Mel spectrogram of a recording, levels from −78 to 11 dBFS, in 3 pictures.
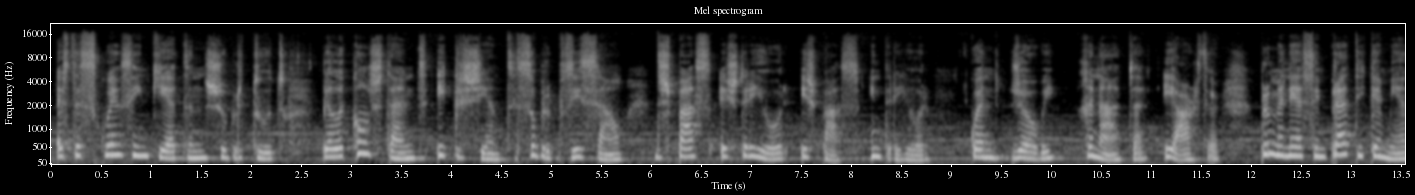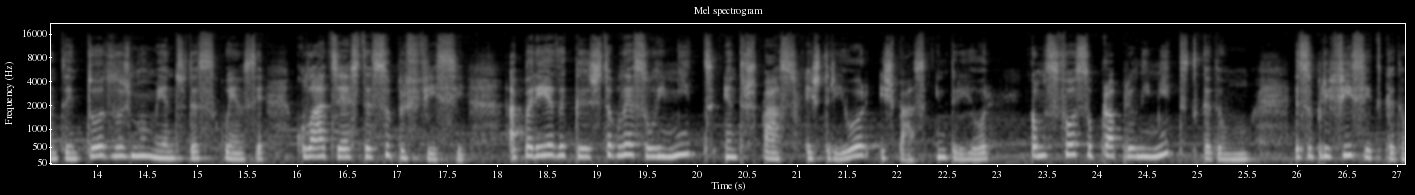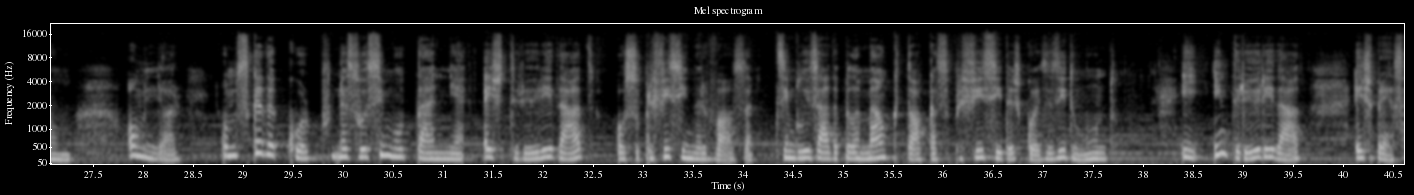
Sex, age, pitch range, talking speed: female, 20-39, 170-230 Hz, 125 wpm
